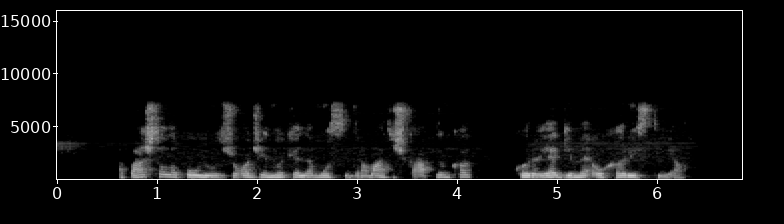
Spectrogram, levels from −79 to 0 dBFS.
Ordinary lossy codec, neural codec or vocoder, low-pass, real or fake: MP3, 96 kbps; none; 7.2 kHz; real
